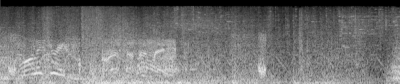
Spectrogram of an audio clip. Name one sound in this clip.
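A car crashes with a loud crunch.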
